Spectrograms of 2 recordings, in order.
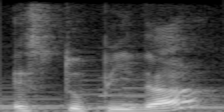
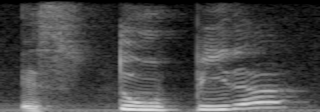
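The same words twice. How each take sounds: First: The stress is not on the second syllable. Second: The stress is on the second syllable. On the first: The speaker calls it wrong. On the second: The speaker calls it right. "Sí. ¿No? Es esdrújula"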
